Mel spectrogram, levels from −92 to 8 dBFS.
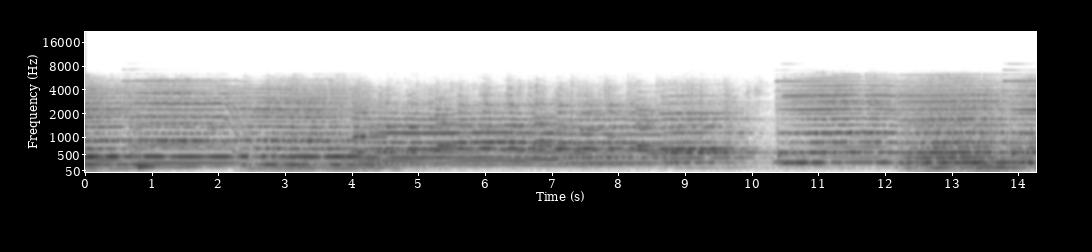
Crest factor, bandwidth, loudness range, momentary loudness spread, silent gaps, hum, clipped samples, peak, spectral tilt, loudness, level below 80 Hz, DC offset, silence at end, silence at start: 14 dB; 9 kHz; 3 LU; 6 LU; none; none; under 0.1%; -12 dBFS; -6 dB/octave; -26 LUFS; -60 dBFS; under 0.1%; 0 s; 0 s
